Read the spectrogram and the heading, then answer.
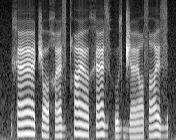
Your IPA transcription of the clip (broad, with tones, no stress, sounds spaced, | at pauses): x æː˧˥˧ t͡ʃ ɒ˧˩˧ χ æ˩˧˩ z qʰ æː˥˨ ɐ̯ x æ˧˥˧ z h ʊ˩˧ z d͡ʒ æː˩˧ sˤ ɛ˧˥˧ z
